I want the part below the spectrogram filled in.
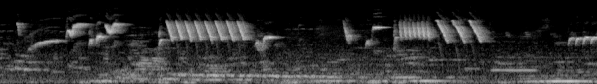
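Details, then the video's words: Cengkok phrasing from a Sanger bird, mixing short high whistles and slurred chirps with two dense buzzy trills of rapidly repeated high strokes, ending in a thin fast trill; faint low rumble underneath. "Cenkoknya Burung Sanger"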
